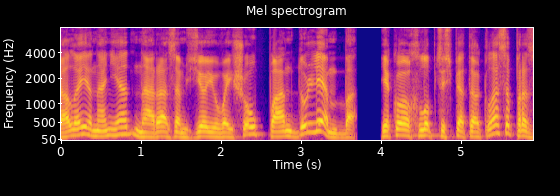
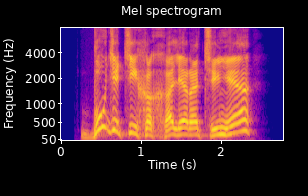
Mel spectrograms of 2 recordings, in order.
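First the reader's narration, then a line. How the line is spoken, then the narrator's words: Shouting. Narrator (Belarusian): крычаў ён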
